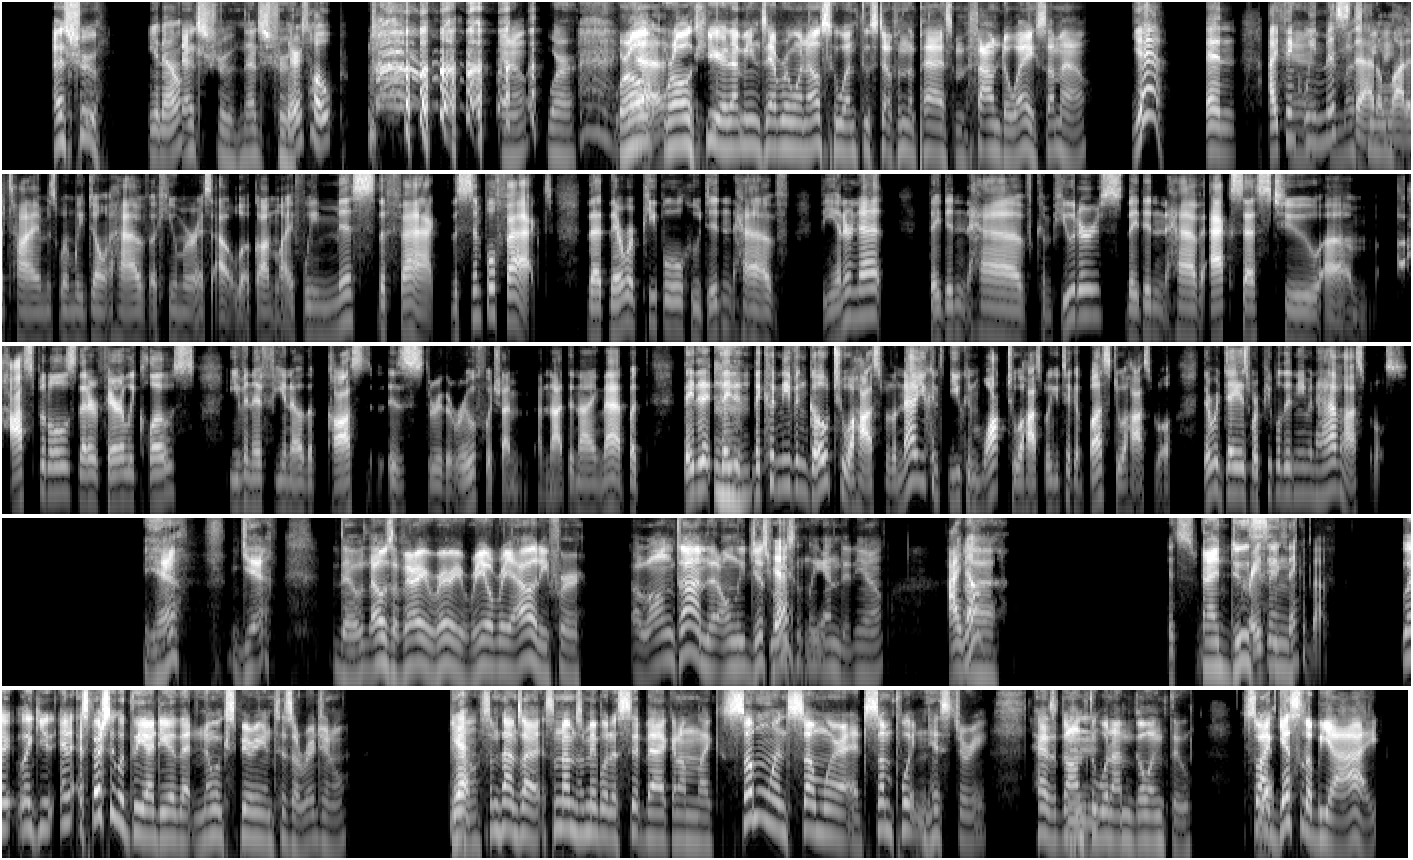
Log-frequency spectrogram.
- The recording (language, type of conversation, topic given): English, unstructured, How can we use shared humor to keep our relationship close?
- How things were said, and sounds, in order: laugh; chuckle; "very" said as "rary"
